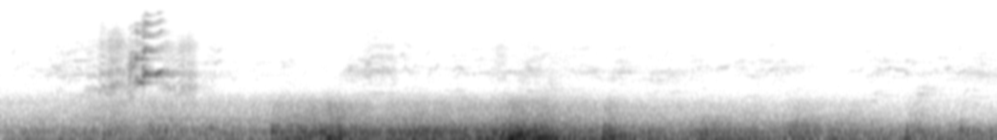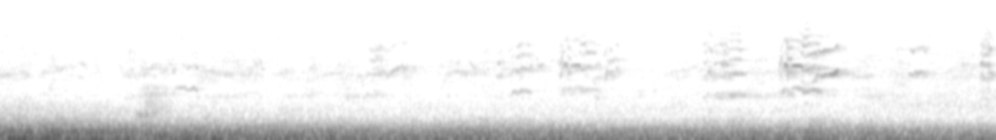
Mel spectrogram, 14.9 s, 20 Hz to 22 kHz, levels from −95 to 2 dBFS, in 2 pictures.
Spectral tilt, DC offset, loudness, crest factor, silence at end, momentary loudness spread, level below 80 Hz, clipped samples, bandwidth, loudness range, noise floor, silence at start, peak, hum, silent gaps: -8.5 dB/octave; under 0.1%; -31 LUFS; 22 dB; 0 s; 24 LU; -34 dBFS; under 0.1%; 6.6 kHz; 24 LU; -51 dBFS; 0 s; -8 dBFS; none; none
